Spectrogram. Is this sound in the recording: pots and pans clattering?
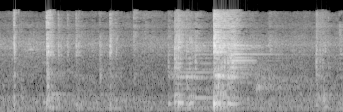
yes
